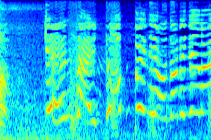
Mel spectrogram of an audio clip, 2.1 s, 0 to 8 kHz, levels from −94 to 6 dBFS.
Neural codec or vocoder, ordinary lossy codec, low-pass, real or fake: none; none; none; real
